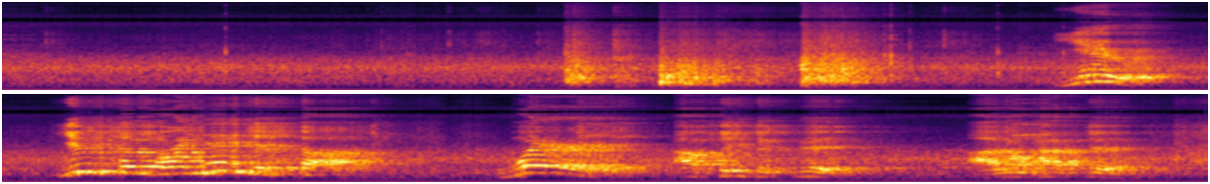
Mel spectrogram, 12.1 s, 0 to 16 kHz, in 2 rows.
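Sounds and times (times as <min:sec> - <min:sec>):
sudden loud bangs: 0:02.8 - 0:04.5.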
